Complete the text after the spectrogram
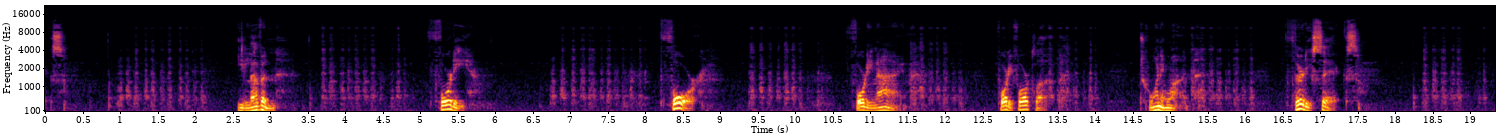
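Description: A coin scrapes rapidly across stiff card in short, repeated bursts.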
